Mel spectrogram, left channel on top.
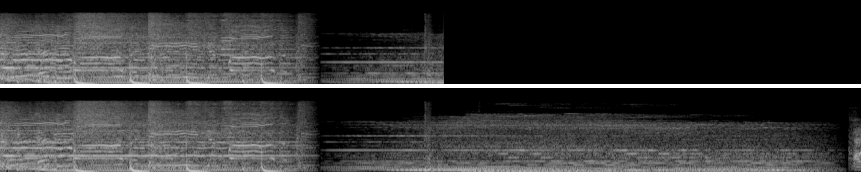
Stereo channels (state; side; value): drops out; left; at 4.5 s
